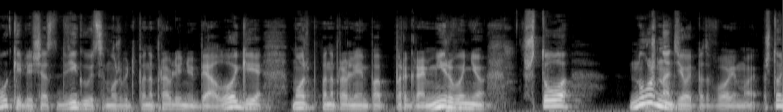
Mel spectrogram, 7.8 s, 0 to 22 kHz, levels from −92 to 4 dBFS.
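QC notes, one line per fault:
No faults heard anywhere in this speech recording.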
